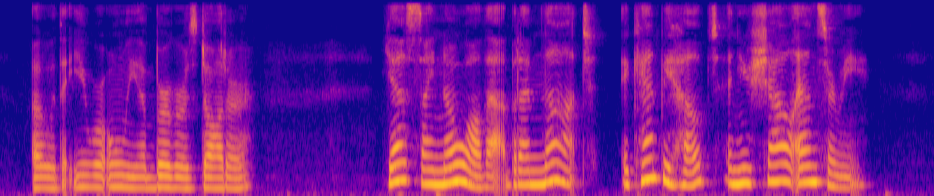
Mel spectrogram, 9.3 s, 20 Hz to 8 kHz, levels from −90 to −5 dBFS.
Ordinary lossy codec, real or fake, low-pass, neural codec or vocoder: AAC, 48 kbps; real; 7.2 kHz; none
